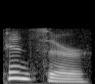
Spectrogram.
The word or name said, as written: pincer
